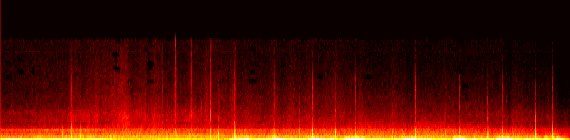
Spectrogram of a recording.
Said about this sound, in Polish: Tak, to jest to auto, można sobie przegazować, otworzyć dach i ono będzie się idealnie w takich warunkach sprawdzało.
